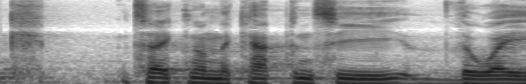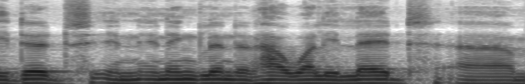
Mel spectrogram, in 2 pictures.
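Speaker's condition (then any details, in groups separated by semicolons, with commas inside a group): No condition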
